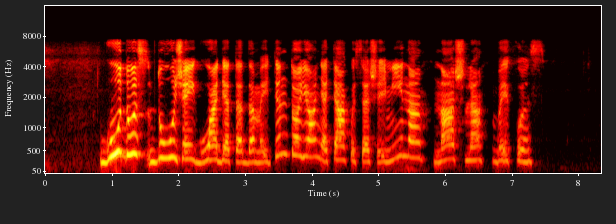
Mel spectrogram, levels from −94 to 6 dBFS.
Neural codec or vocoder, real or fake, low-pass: none; real; 7.2 kHz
